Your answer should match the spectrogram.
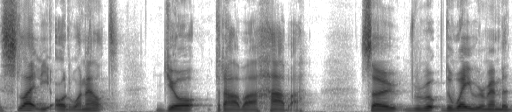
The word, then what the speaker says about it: trabajaba: But what I want you to bear in mind is that the emphasis falls on a slightly different syllable compared to the present tense. So it always falls on the ha. Trabajaba, trabajabas, trabajábamos, trabajaban.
